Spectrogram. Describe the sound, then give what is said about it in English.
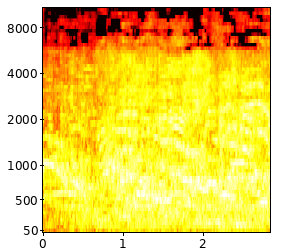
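Lunchtime chatter of about 100 third and fifth graders eating in a school cafeteria: a dense, steady babble of many young voices talking at once, with no single speaker standing out. “Such a familiar noise. For many of us, it's probably far removed, but that's the sound of about 100 third and fifth graders eating lunch at school.”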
